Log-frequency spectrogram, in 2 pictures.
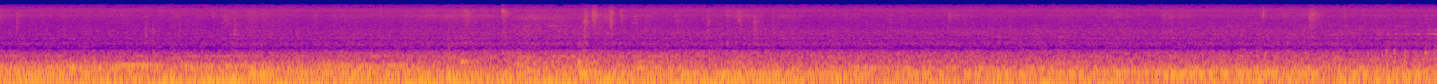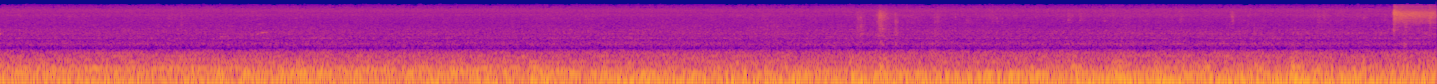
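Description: Steady low rumble of a passenger train running along the track.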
